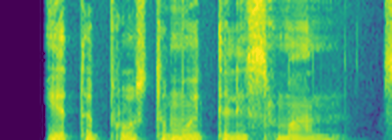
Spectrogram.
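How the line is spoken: Calm reply. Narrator (Russian): спокойно ответила Настя

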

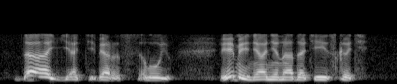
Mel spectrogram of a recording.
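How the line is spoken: Stubborn grumbling. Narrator (Russian): непримиримо ворчал художник

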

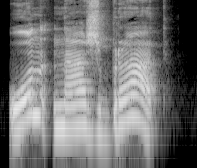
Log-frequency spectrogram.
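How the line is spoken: Too loud. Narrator (Russian): сказала Арья слишком уж громко

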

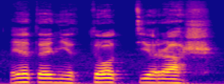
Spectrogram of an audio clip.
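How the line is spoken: Tired father. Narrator (Russian): устало сказал папа

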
